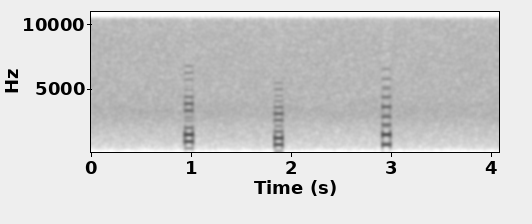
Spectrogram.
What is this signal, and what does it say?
DTMF, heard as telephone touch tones, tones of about 80 ms. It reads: # 1 3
